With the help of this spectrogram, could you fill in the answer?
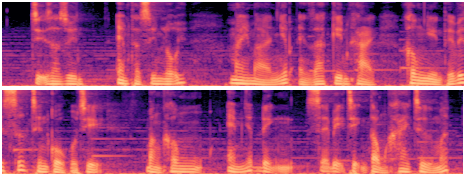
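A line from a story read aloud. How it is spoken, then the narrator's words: Worried voice. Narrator (Vietnamese): Tiểu Hồng nói với giọng lo lắng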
